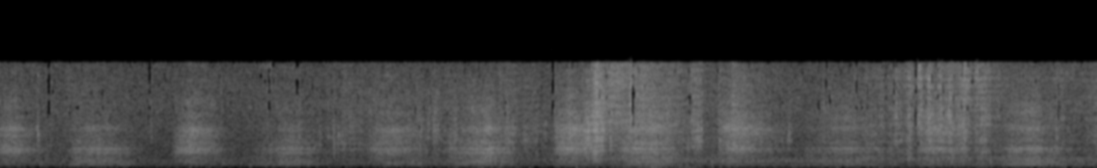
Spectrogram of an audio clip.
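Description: Heavy breathing of a skier filming while skiing, quick noisy breaths in and out about once a second from the exertion of skiing.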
